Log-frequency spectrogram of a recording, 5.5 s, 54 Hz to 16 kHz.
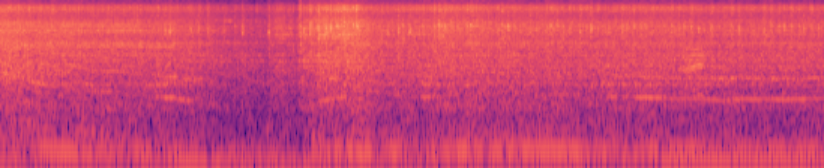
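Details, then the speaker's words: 1965 Lincoln Continental running on temporary fuel line after revival, still cold-natured: steady, deep, even idle with no misses or knocks; previous blow-by gone, idle good, sounds healthy. "I don't have any more Blow by any more weird Blow by coming out uh the idle's good"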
